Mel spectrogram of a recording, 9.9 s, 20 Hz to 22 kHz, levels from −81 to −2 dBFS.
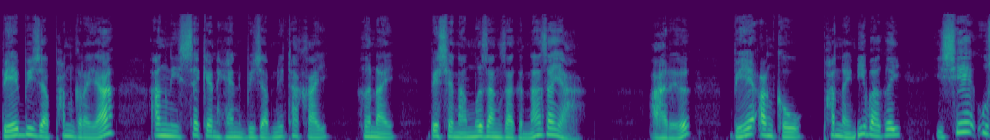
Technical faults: AAC frame loss with muting

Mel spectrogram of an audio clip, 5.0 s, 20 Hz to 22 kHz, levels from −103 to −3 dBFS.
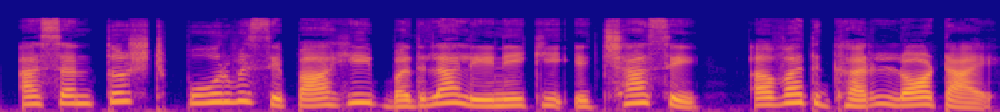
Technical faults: none

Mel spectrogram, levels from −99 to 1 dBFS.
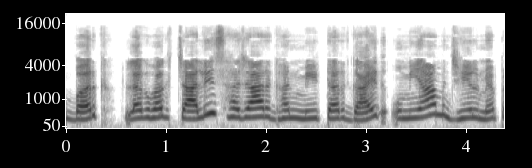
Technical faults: HE-AAC compression

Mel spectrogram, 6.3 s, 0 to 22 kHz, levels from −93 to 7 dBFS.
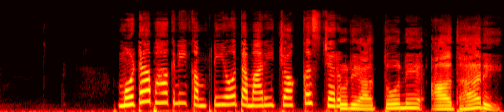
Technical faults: HE-AAC compression; section at the wrong speed; pre-echo

